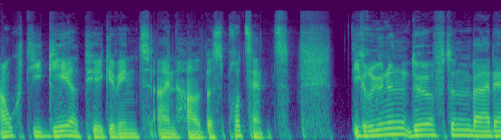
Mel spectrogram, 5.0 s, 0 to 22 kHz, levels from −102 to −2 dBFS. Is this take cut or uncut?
cut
